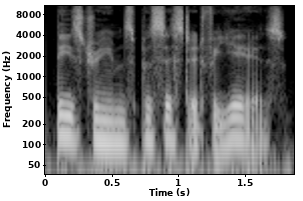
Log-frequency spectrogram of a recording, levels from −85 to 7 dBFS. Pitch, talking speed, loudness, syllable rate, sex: 110 Hz, 160 wpm, -18 LUFS, 4.9 syllables/s, male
